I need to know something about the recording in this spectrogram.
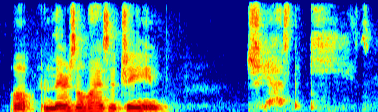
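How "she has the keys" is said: hushed whisper. Real, not acted. Mother whispering to Grace about Eliza, hushed. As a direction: let her in on a secret. Secret aside to child.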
